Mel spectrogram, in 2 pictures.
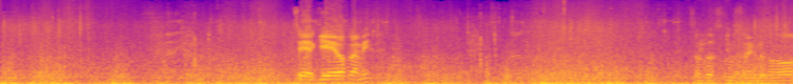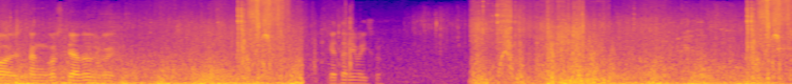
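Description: Wind rushes loudly and steadily past during a fall through the air.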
